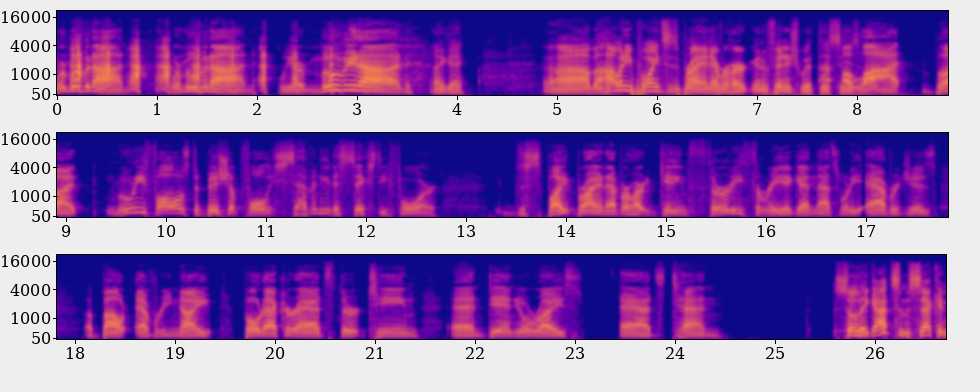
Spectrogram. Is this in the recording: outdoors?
no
